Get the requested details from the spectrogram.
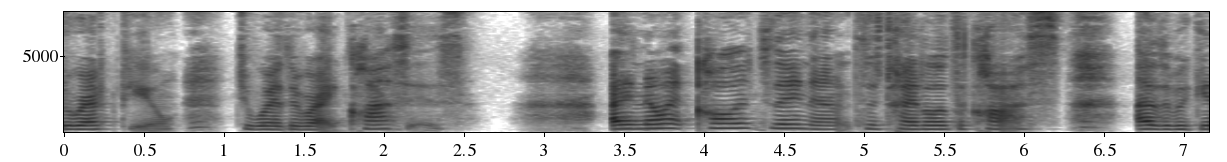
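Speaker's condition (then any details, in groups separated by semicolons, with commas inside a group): Cerebral palsy, athetoid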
